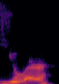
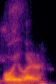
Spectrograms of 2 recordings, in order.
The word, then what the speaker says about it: Euler: it rachel was well it looks like euler so it's oiler honestly you guys have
